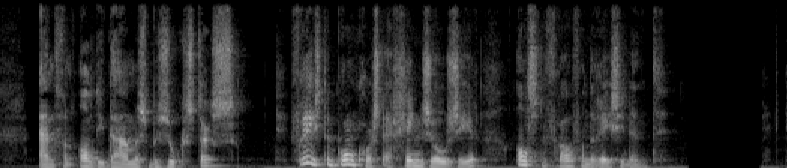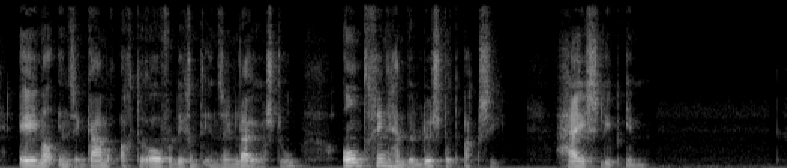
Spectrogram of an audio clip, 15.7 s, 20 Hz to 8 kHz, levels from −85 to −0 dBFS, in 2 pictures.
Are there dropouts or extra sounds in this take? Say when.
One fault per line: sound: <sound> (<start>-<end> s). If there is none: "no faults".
no faults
